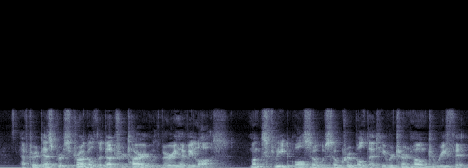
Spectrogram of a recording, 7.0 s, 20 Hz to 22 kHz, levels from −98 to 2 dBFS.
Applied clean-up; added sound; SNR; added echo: none; Bass guitar; 16 dB; reverberation time 0.6 s.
